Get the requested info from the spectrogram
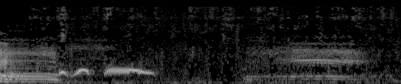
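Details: Cattle herd grazing on a wide green pasture: a wavering, rising moo with rich harmonics, then a pause and a longer, steadier lower moo, over soft background noise.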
